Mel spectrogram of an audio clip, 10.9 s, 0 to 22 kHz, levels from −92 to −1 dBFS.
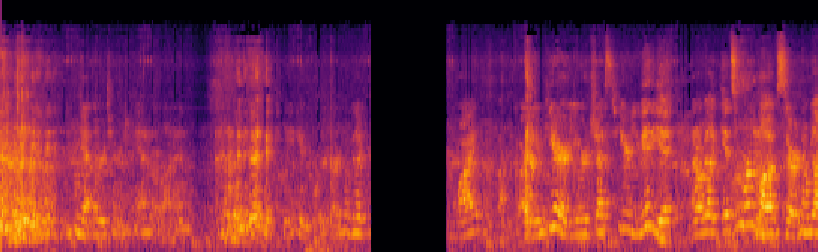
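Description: At 4.93 s the audio drops to silence and stays there until 5.95 s, a rebuffering stall of about one second. The player ran dry of downloaded data and simply waited, then picks up exactly where it left off, so nothing's missing, just a second of dead air added.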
